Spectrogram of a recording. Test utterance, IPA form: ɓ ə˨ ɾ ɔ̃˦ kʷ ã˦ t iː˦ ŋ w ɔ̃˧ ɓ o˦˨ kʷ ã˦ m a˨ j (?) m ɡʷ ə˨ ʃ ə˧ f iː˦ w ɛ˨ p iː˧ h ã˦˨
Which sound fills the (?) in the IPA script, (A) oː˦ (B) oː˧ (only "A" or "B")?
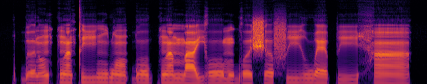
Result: A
